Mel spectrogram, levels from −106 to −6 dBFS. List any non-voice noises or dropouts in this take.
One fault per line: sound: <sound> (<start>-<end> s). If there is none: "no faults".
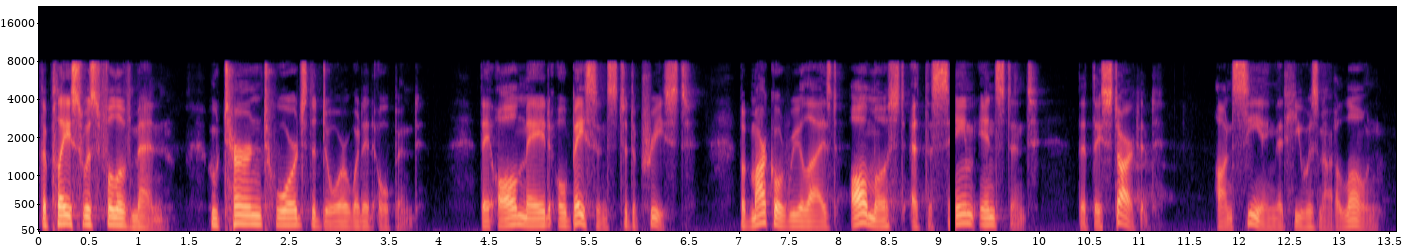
sound: dropout (9.1-9.2 s)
